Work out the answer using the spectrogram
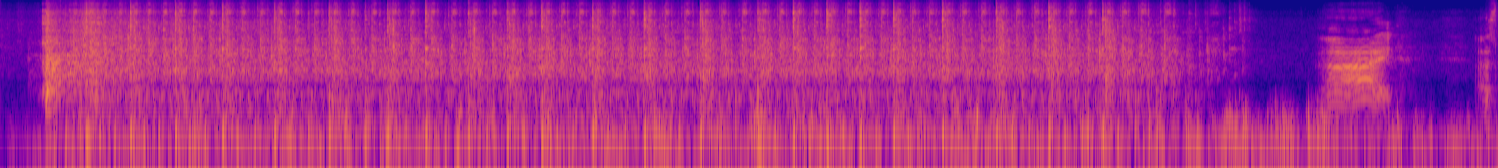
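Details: Neglected John Deere tiller with a swapped-in non-original engine, new spark plug getting fuel: runs about nine seconds with a ragged, wavering beat that never settles, then cuts out; governor fine, some adjustment needed. Uneven running.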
